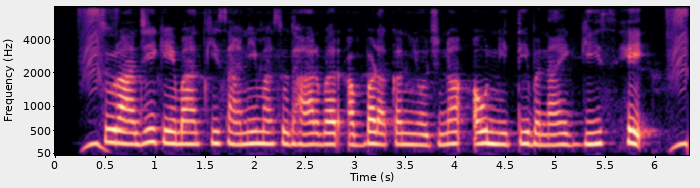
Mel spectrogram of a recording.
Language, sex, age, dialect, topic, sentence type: Chhattisgarhi, female, 18-24, Western/Budati/Khatahi, agriculture, statement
